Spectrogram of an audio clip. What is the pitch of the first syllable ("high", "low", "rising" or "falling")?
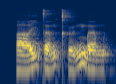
rising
